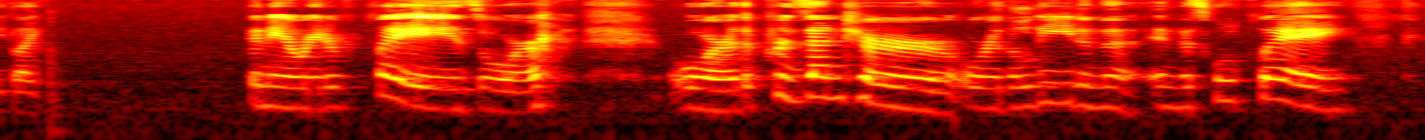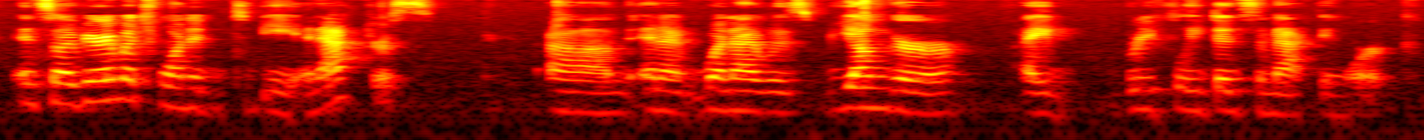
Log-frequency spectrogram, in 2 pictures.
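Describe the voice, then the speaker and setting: In a rough recording, a woman with a fairly low voice speaks reflectively as a guest in a conversational interview. She is a business editor from Texas, USA, who grew up with Spanish at home, and she frequently uses fillers and restarts.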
